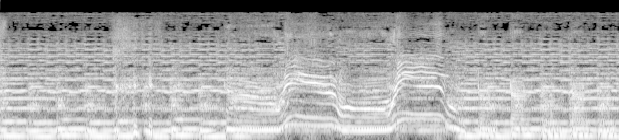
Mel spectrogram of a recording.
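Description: A cat meows in a video game: two drawn-out meows whose pitch swoops up and back down, standing out against a steady tonal background.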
